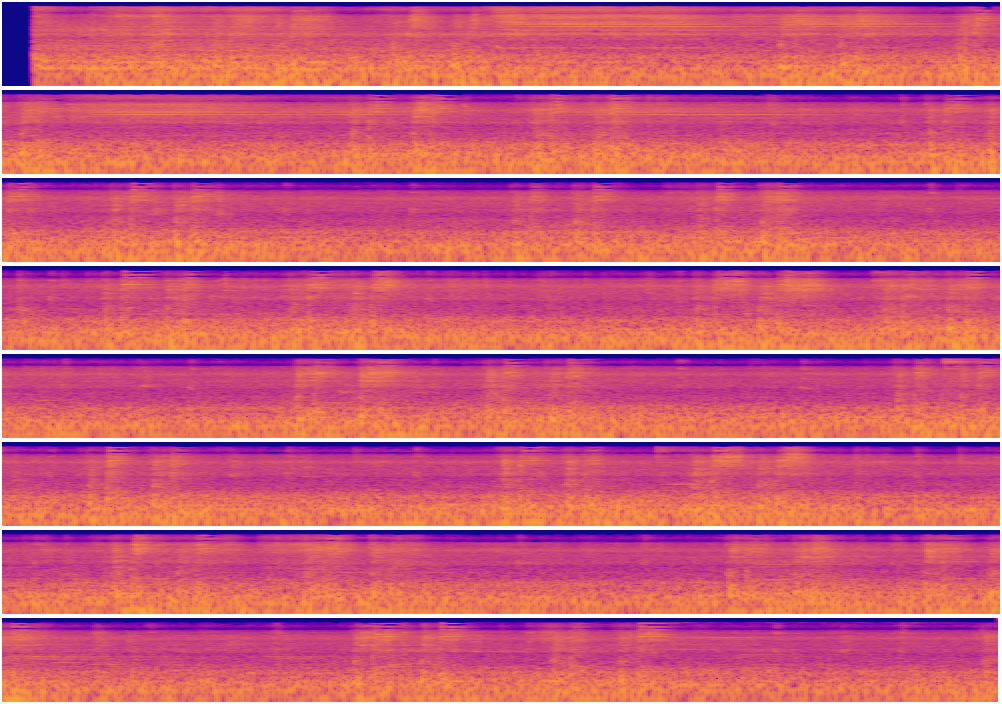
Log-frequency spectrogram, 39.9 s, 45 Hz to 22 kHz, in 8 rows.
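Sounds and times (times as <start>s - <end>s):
freight train rumbling past: 0.2s - 39.9s
high-pitched wheel squeal: 2.4s - 4.8s
wheels clattering over rail joints: 6.2s - 35.8s.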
